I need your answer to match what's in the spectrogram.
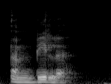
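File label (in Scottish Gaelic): "Am Bile", Scottish Gaelic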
